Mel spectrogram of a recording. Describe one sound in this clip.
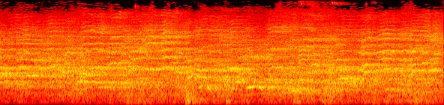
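Wrestlers' feet thump on a mat.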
